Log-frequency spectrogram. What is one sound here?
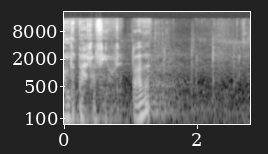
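A young man speaks firmly, close by.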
